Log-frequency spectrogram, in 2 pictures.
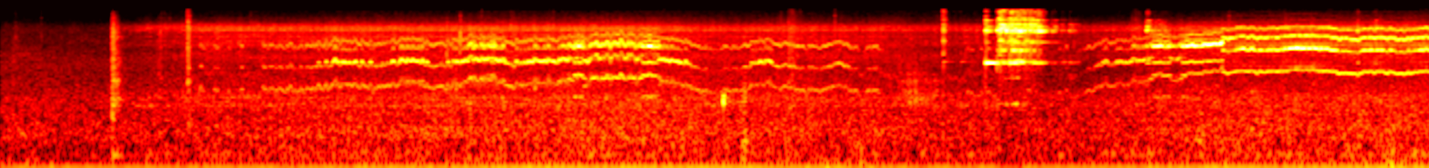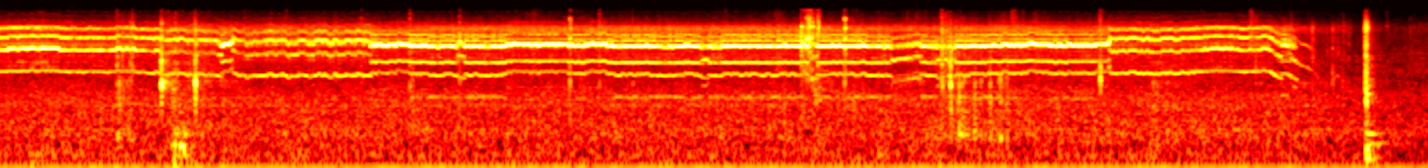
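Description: Steel stovetop kettle whistling on a small wood-fired camp stove, several high pitches at once. The whistle wavers at first, breaks off for a short clatter about ten seconds in, then comes back louder and steady, and falls in pitch and dies away near the end.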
